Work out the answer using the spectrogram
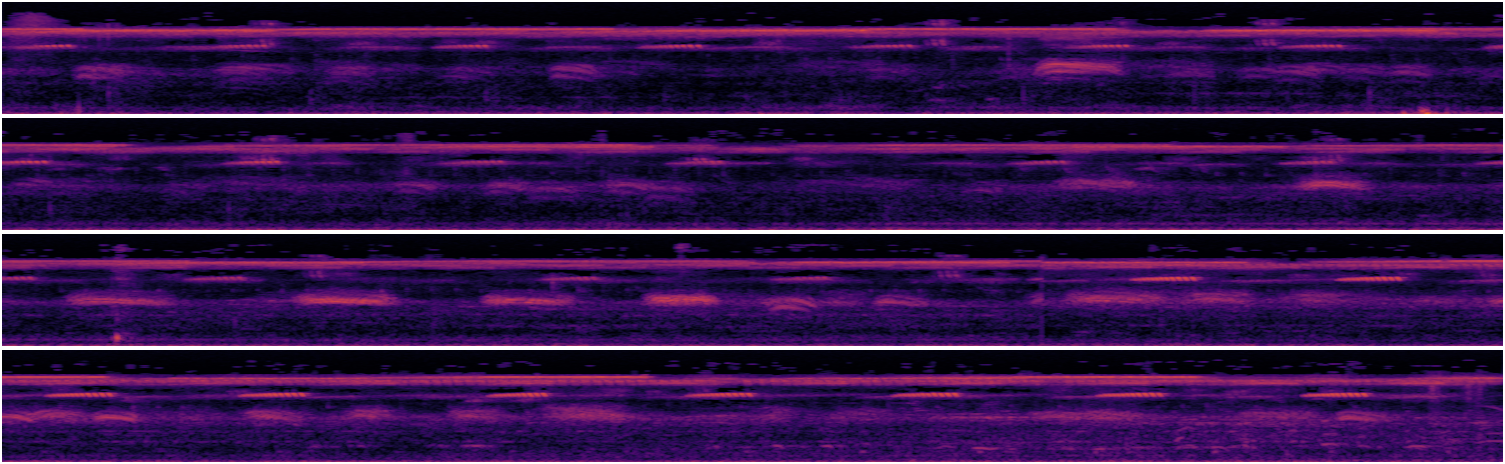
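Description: Birds giving harsh, caw-like calls again and again, over a steady high insect drone and a regular high ticking call. A single knock sounds about seven seconds in.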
